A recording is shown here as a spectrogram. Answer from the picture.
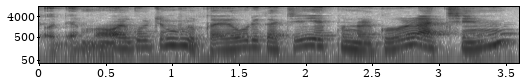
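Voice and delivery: quiet tender cooing; soft cooing. Real, not acted. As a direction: coo softly to a pet. Cooing softly at dog.

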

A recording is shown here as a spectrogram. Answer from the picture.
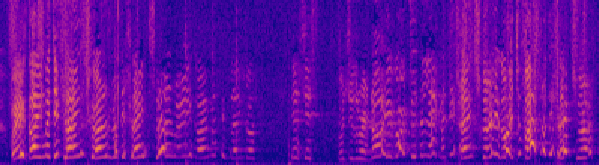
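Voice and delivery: high, loud and fast calling after him; alarmed shouting. Pretend. Teacher squirrel calls after the student gliding off course, loud and alarmed.

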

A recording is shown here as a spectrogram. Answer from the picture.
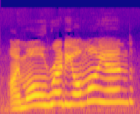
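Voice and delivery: high, loud, climbing villain voice; Plankton eager. A narrator's reading. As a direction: sing out readiness to the king. Plankton eager before the king.

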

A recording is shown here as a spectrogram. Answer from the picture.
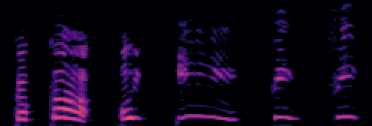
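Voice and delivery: piercingly high parrot squawks; bird language. Acted. Parrot showing the doctor bird language, high squawking. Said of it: "in bird language".

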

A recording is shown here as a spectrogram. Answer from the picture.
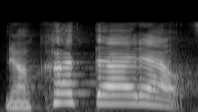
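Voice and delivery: a hint of an irritated principal; cross command. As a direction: tell her off sharply. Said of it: "said the principal".

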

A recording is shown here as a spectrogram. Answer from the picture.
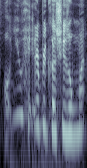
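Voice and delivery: high, loud, rapid mock accusation; mocking objectors. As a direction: parody a critic jumping on you. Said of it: "don't come in here with that".

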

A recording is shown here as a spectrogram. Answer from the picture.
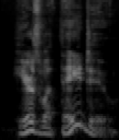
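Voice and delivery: plain reading voice

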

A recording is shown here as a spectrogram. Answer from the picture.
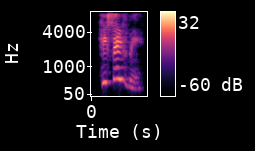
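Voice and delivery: high, amazed outburst; gasped exclamation. A narrator's reading. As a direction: exclaim it in overwhelmed relief. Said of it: "gasped the centipede".

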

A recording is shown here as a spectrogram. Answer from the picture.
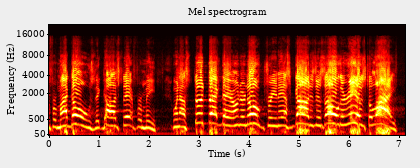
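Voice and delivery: loud, high, shouted preaching; whooping preacher at the climax; full-force preaching. Acted. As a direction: preach it out at the top of the voice.

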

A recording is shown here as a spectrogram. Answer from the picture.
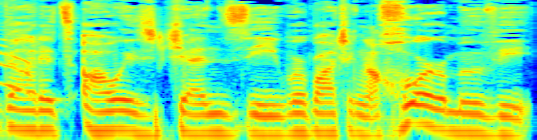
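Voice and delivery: annoyed yell about Gen Z; loud rant. Pretend. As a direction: yell it in disbelief. Yelling rant.

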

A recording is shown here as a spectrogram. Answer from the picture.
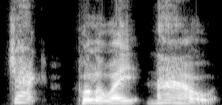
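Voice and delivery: slow, loud, high shout. A narrator's reading. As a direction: call him back, slow and insistent. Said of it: "Annie shouted again".

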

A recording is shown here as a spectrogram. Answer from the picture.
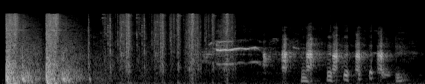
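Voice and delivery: howling laughter, high and loud; loud burst of laughter. Real, not acted. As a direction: crack up hard. Teammate shot short.

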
